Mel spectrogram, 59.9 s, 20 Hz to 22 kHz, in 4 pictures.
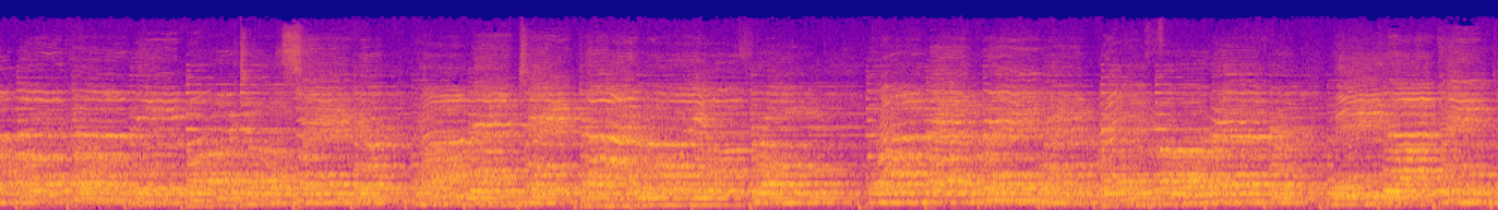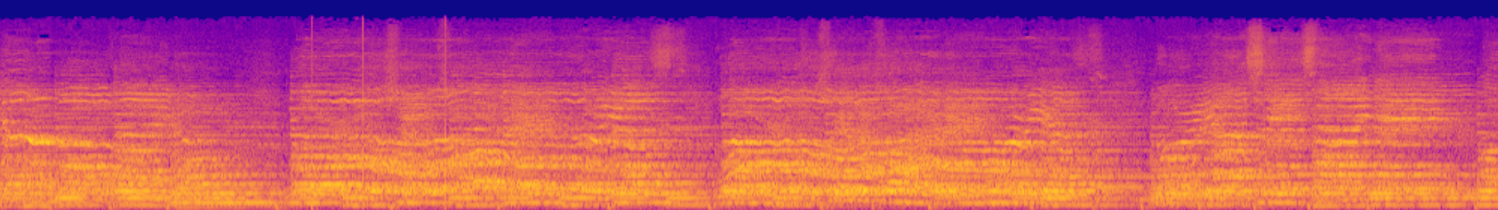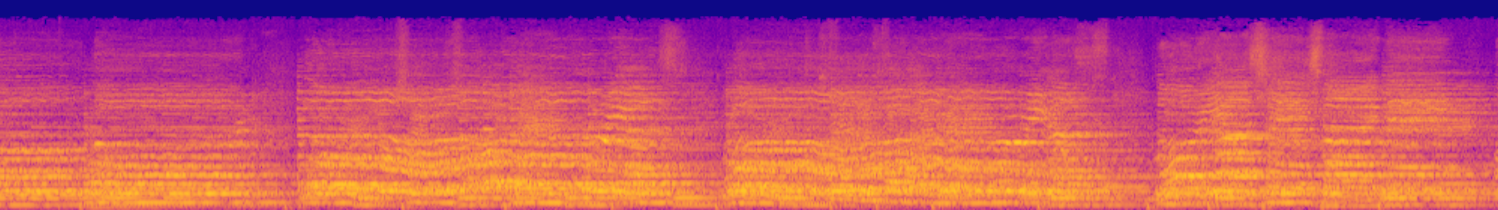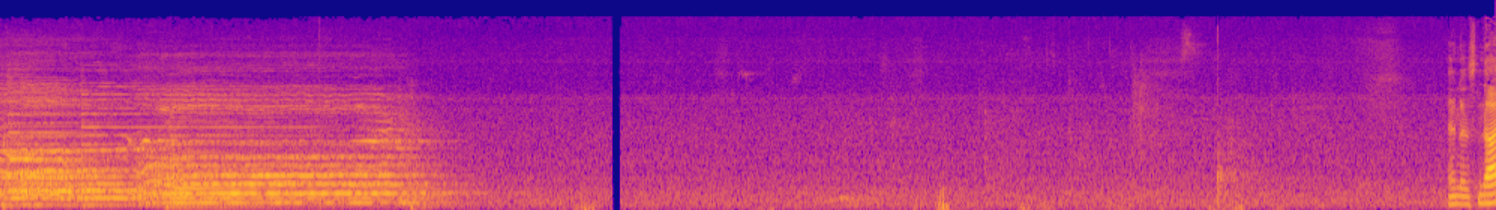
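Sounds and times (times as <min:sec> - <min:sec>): church choir singing: 0:00.0 - 0:50.2.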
